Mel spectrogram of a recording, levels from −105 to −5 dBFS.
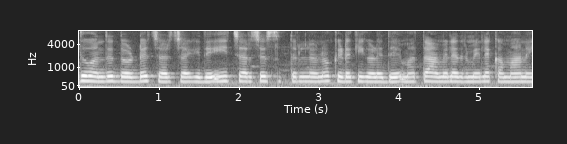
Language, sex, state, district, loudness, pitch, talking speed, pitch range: Kannada, female, Karnataka, Dharwad, -15 LUFS, 210 Hz, 170 wpm, 205-220 Hz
